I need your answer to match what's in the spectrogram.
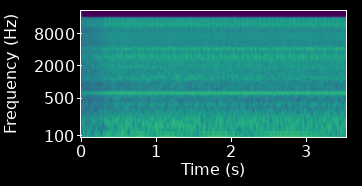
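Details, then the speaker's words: Freshly rebuilt diesel engine at first start after bleeding the injectors, microphone near the engine: steady idle with fast, light tique-tique ticking from the injectors, normal for this engine. "Deixa eu colocar o microfone perto do motor. Tá vendo esse barulhinho? Tique, tique, tique, tique, tique"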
